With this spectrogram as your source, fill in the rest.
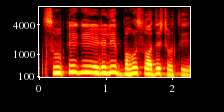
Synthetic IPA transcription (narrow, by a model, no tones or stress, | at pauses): suːpʰik̬iɪɖliːbɐɦʊt̪swaːd̪ɪʃʈɦoːt̪iɦɛ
